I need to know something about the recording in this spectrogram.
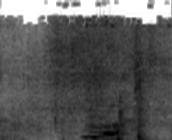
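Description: Clothing scraping across a concrete floor as a person slides out on his back from under a car, a steady hiss that builds about half a second in and fades near the end.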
